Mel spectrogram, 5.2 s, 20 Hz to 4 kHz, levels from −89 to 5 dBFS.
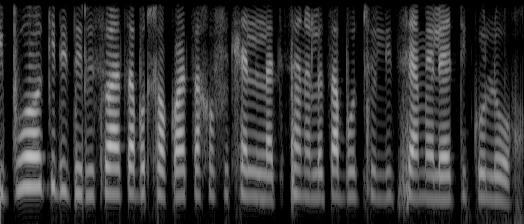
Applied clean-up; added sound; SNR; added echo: neural mask model Resemble Enhance denoiser.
